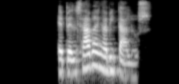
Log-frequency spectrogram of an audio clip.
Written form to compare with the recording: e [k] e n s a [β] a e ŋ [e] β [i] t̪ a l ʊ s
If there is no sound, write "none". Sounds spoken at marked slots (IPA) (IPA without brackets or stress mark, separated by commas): p, β, a, i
